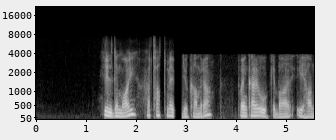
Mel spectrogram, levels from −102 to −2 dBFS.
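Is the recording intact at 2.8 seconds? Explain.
No. At 2.8 seconds the audio falls inside a handover gap running from about 2.74 to 2.92 s, roughly 180 ms, just after "har tatt med". While the call switched from one network to another, no speech frames reached the decoder, so the sound fades out within a few tens of milliseconds and stays silent until the new link picks up. Whatever was said during that time is lost.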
